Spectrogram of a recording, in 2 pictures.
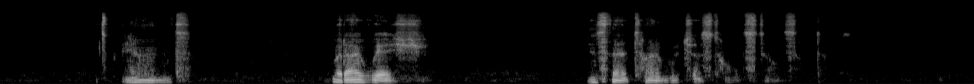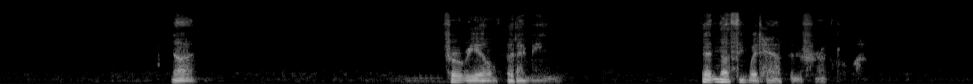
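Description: A young man speaks with animation over an online call, in short bursts with pauses.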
